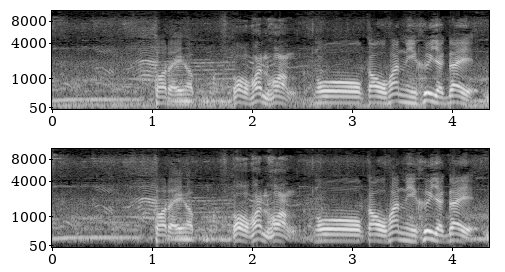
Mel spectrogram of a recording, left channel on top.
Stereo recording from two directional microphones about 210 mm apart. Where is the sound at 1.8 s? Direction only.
45° right (ahead or behind).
